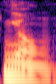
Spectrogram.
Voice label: "ngiong3", taiwanese syllables

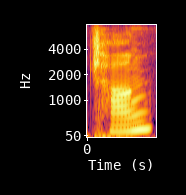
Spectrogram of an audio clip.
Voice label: "chang9", taiwanese

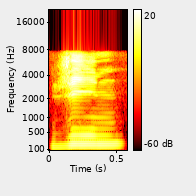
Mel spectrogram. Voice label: "rhin1", taiwanese

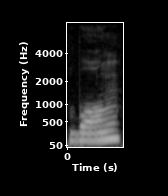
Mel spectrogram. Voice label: "bhung5", taiwanese Syllables

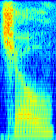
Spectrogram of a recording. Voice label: "ciou5", Taiwanese

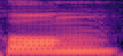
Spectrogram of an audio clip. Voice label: "pung2", taiwanese

